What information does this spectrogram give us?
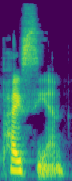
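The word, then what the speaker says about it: picein: in the title but it's spelled p-i-c-e-i-n so i'm pronouncing it piscin um and this is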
